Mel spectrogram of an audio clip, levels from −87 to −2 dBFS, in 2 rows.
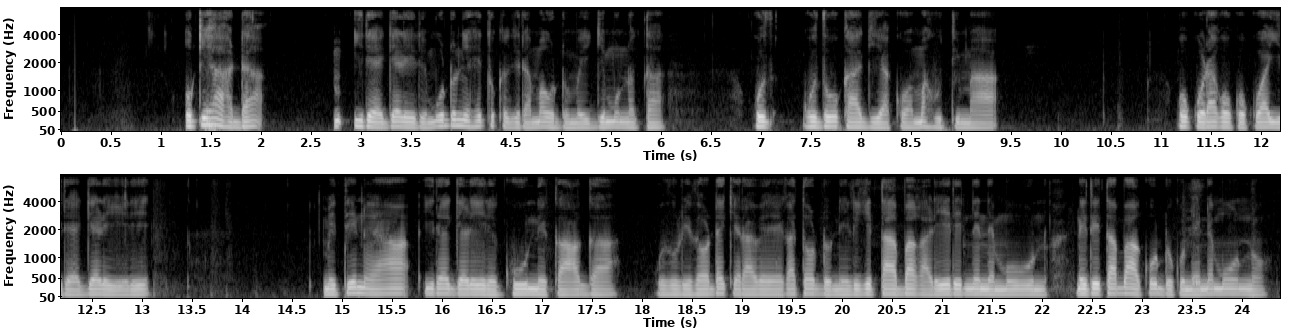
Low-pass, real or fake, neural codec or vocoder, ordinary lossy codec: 7.2 kHz; real; none; none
